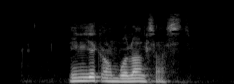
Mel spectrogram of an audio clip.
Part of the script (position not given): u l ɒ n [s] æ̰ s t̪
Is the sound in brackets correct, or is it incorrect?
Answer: correct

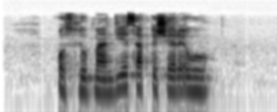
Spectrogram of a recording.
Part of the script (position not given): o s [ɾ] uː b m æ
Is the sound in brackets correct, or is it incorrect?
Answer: incorrect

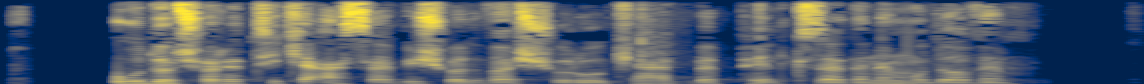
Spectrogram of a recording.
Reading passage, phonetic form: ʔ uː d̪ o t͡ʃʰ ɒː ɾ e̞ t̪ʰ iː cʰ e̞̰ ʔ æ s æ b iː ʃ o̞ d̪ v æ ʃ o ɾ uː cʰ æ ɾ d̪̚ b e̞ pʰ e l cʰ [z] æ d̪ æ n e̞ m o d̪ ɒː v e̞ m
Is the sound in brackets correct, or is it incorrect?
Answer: correct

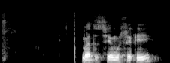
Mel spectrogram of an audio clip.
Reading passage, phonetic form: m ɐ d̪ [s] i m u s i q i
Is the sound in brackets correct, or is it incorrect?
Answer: correct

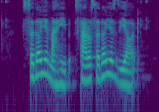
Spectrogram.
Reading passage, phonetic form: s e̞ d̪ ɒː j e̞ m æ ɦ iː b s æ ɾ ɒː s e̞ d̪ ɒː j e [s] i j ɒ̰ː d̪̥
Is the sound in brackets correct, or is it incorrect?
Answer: incorrect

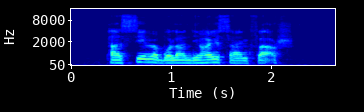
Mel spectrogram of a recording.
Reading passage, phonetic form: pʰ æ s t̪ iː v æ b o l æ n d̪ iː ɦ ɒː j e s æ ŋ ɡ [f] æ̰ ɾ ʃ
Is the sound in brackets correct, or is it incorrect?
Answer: correct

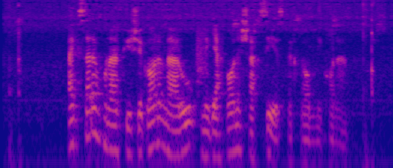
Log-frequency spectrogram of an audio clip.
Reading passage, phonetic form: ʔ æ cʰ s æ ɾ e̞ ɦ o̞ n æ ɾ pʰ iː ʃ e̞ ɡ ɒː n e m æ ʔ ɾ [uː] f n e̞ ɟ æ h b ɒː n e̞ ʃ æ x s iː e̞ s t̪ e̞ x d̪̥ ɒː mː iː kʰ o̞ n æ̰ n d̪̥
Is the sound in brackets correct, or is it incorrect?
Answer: correct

